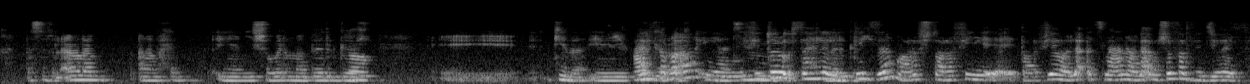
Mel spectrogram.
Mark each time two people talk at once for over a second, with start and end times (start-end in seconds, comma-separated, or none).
6.4-7.8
